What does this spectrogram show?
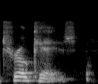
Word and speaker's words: troche: Here you're putting together something called medicated troches. TROCHE is pronounced troche.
